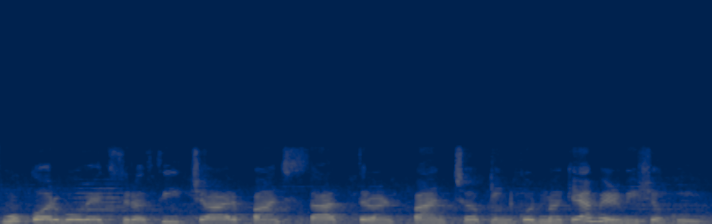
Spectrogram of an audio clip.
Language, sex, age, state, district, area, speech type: Gujarati, female, 18-30, Gujarat, Mehsana, rural, read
